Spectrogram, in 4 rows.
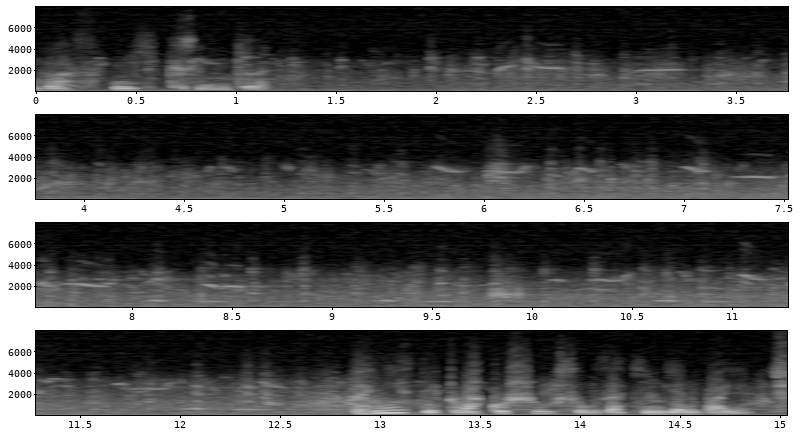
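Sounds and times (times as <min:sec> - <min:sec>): birds chirping and whistling: 0:01.3 - 0:13.0.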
